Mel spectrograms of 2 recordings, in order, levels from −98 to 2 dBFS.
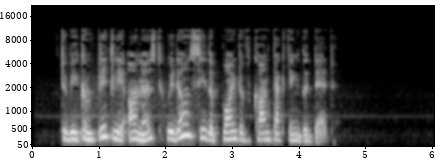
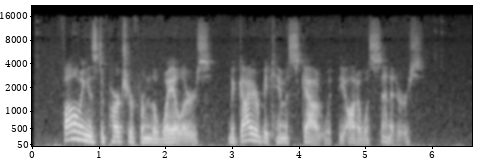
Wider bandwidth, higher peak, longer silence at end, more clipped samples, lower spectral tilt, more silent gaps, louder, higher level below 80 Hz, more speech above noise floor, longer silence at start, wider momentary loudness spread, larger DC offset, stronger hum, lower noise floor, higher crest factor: second, 11.5 kHz vs 16.5 kHz; about the same, -2 dBFS vs -2 dBFS; first, 1.65 s vs 0.8 s; neither; about the same, -6.5 dB/octave vs -5.5 dB/octave; neither; about the same, -15 LUFS vs -17 LUFS; second, -60 dBFS vs -46 dBFS; first, 65 dB vs 33 dB; about the same, 0.45 s vs 0.35 s; second, 9 LU vs 13 LU; neither; neither; first, -79 dBFS vs -49 dBFS; about the same, 14 dB vs 16 dB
